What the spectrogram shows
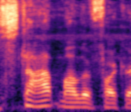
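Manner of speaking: ordinary talk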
